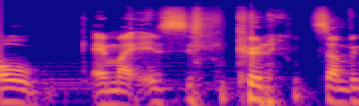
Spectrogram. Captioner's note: chuckles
